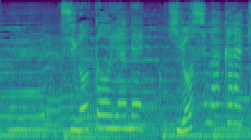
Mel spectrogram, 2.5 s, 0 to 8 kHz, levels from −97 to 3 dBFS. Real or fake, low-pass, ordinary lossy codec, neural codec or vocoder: real; 7.2 kHz; Opus, 64 kbps; none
